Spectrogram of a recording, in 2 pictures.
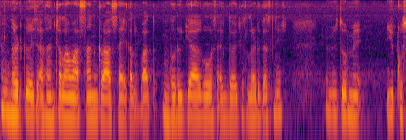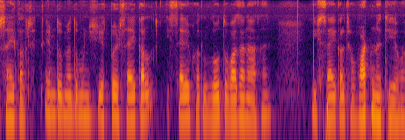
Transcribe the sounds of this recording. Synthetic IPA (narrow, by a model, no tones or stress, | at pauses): lɐɖkəsʲa̰ːsaːnʲt͡ʃɐlaːʋaːsaːnkɾaːsaːjkɐlbat̪bɐɾukʲaːɡoːsa̰ːk̚d̪oːkʲislɐɖkɐsnit͡ʃ | emsd̪ome | jikusajkɐlt͡ʃʰɐ̥t̪emd̪omẽd̪omund͡ʒit͡ʃjɐspəʈsaːjkɐlisɐɾikʰot̪loːt̪ʋɐzɐnaːsaːn | isaːjkɐlt͡ʃʰɐʋɐʈnɐt̪ʰijeʋa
